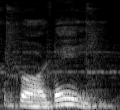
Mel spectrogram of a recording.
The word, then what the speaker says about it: ګاډۍ: ګاف ګاډۍ. وګورئ دې ګاډۍ ته، دلته ګاف د الف سره راغلی، ګا تلفظ کیږي.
